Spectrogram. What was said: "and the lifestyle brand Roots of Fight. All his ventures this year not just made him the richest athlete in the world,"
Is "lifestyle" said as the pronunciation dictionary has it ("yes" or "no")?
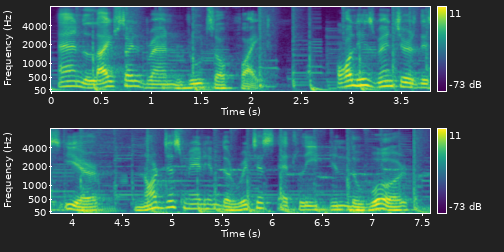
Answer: yes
